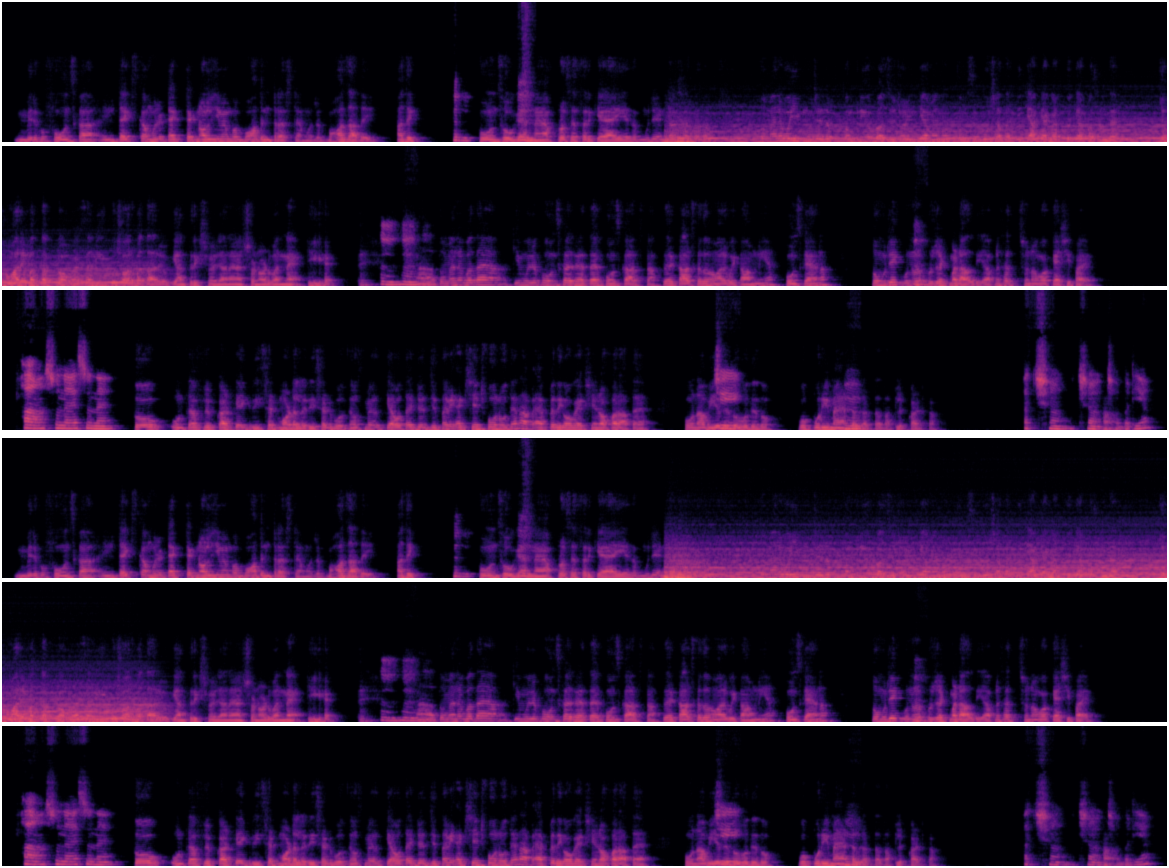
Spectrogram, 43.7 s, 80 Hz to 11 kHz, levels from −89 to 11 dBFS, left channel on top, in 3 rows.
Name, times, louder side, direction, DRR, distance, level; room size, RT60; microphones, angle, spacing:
voice 1, 0.2-4.7 4.9-5.2 6.0-8.9 9.5-14.0 14.5-18.7 19.0-19.2 19.7-24.9 25.4-28.2 30.8-37.2 37.7-38.7 39.1-40.8 42.9-43.1, equal, 5° right, 0.3 m, -32 dB
Musical instrument, 8.3-16.8, right 3 dB, 75° right, 0.4 m, -31 dB
voice 2, 19.3-20.0 26.0-26.2 29.4-30.5 38.0-38.4 39.7-39.9 41.9-43.5, left 4 dB, 60° left, 0.6 m, -32 dB
4.0 x 2.1 x 2.9 m
head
